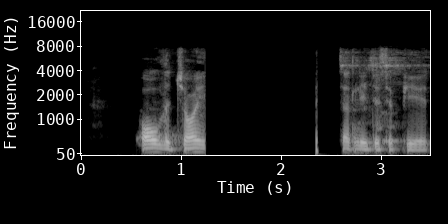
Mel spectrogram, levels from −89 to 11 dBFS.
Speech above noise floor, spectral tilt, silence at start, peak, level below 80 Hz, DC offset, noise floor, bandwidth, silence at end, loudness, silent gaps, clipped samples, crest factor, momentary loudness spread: over 67 dB; -5 dB/octave; 0.6 s; -6 dBFS; -66 dBFS; under 0.1%; under -90 dBFS; 8 kHz; 0 s; -24 LUFS; 1.28-2.35 s, 2.48-2.56 s; under 0.1%; 20 dB; 19 LU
